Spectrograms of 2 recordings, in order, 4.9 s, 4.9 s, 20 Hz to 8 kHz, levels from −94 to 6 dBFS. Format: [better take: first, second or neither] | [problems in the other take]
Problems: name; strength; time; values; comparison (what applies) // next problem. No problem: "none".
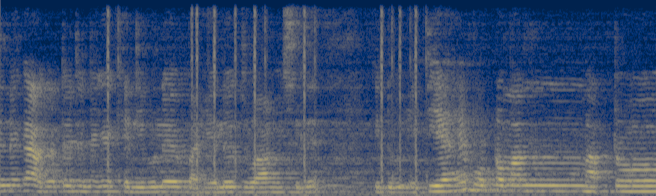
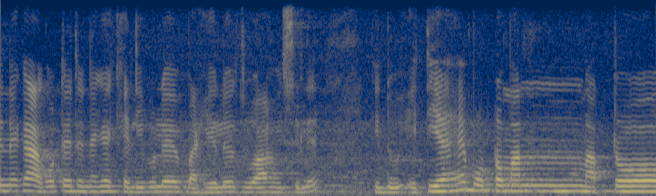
second | background sound (Computer keyboard); 18 dB below the speech // room echo; dies away in 0.9 s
